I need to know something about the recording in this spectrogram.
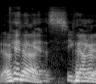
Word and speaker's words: Pinigis: We have here, Pinigis. Wait, I said it wrong now on air. You said I did. right. Okay. You said it right.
